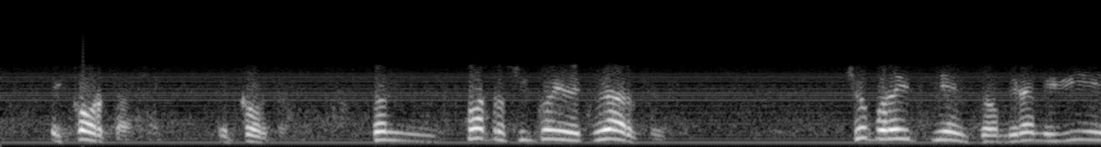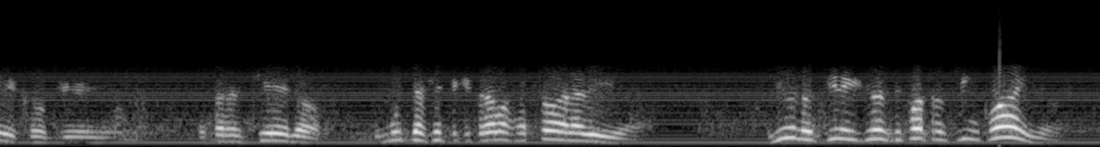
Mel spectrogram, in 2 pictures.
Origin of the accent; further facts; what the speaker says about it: Santa Fe, Argentina; yo soy de Santa Rosa Lima, Santa Fe, un barrio muy humilde. y nací, soy de ahí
